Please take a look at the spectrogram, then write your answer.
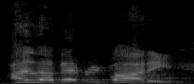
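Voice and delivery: mock gushing exclamation. Preacher acting out his own thought.

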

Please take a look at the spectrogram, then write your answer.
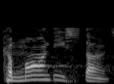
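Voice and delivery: "Command" slow, loud and stretched; stress on command. Shown as a demonstration. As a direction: lean hard on "Command" like a decree. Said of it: "Take a thought and say it".

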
